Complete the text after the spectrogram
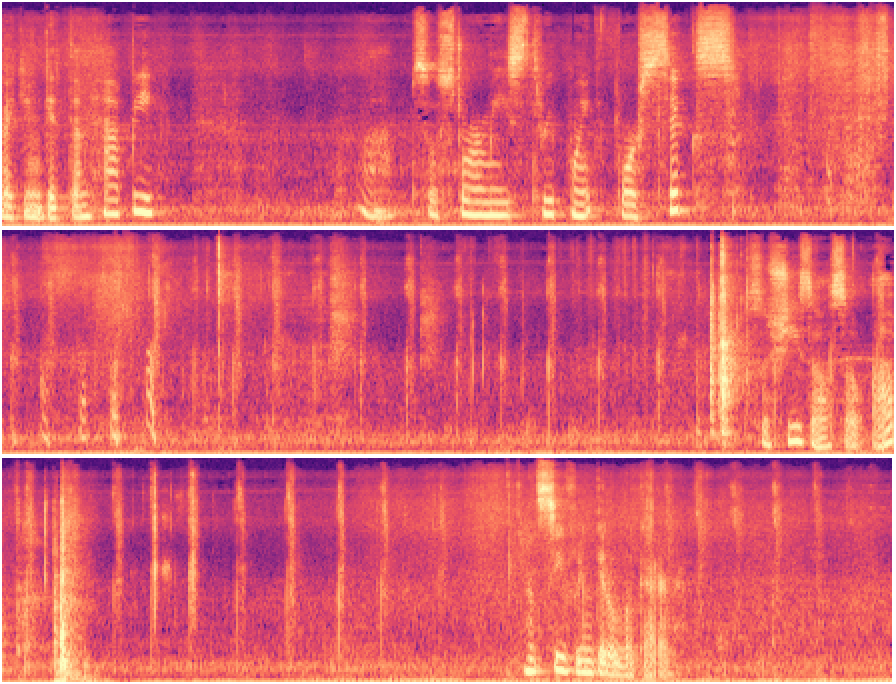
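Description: A woman talks calmly close by.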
